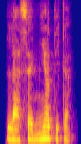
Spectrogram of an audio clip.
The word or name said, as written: La semiotica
